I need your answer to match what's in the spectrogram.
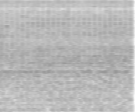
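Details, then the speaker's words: Suzuki Amenity petrol engine with a used head, just started after an oil change without a new filter: quiet, low, even idle with a soft steady beat and no ticking or knocking, nearly silent. Normal idle. "halus banget. Suaranya nyaris tak terdengar dengan memakai head copotan."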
